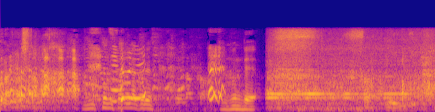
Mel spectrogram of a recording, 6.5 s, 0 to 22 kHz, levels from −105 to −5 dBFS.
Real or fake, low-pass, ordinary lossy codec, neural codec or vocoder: real; none; none; none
